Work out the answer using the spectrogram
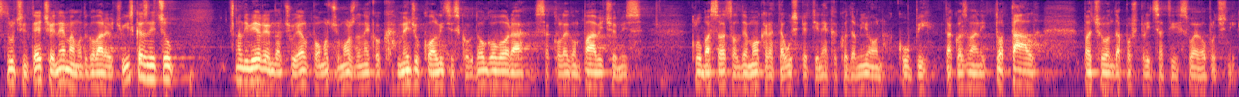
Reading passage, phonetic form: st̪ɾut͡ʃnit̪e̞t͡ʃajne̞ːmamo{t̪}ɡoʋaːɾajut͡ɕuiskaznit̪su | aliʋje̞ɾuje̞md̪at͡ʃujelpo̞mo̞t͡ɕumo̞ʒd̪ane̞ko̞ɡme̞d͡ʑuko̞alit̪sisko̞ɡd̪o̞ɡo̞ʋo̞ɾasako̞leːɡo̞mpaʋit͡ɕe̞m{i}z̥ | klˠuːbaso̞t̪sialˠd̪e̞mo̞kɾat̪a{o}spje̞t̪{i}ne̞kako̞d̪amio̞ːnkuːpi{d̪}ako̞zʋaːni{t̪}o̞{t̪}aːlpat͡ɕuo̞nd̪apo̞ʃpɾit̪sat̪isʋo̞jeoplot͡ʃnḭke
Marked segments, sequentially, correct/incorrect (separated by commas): incorrect, correct, incorrect, correct, incorrect, correct, correct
